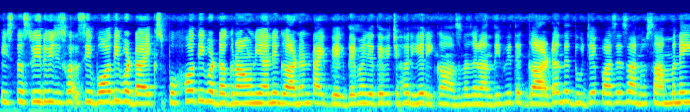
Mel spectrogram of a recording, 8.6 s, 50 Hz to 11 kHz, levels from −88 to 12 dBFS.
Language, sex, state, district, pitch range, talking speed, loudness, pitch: Punjabi, female, Punjab, Kapurthala, 235-265 Hz, 230 wpm, -17 LUFS, 245 Hz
